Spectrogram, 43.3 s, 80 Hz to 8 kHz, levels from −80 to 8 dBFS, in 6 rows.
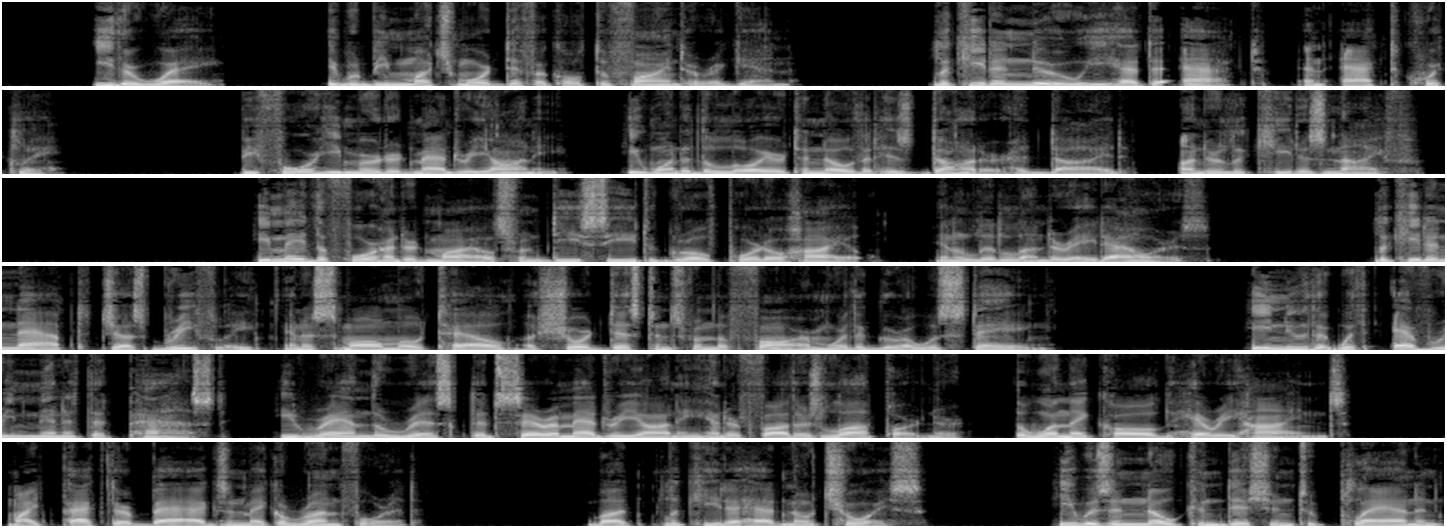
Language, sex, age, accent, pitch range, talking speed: English, male, 50-69, American, 90-120 Hz, 170 wpm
